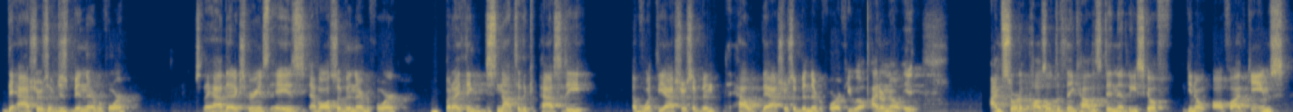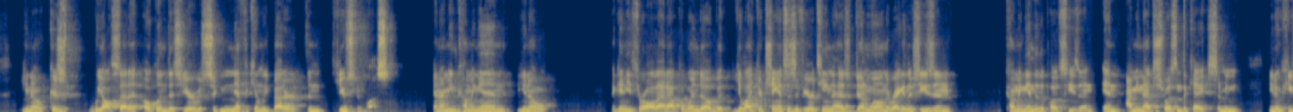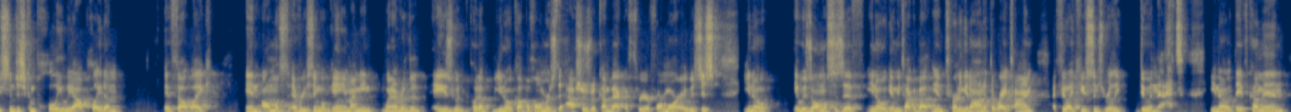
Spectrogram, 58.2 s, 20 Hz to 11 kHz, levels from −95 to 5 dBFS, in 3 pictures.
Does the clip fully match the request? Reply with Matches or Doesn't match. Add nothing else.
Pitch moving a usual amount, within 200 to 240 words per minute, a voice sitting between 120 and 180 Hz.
Matches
